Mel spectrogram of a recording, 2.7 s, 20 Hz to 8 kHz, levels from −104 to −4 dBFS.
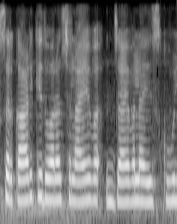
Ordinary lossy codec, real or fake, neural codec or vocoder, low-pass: AAC, 32 kbps; real; none; 7.2 kHz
